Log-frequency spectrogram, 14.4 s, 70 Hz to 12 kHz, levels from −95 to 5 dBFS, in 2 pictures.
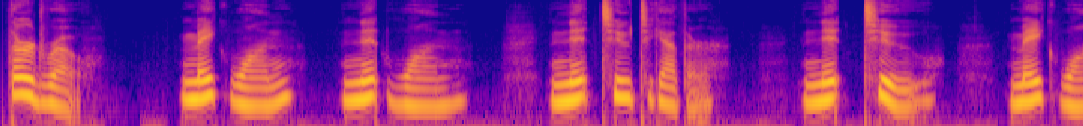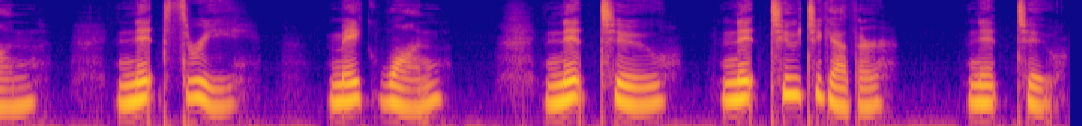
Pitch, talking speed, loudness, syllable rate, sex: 195 Hz, 95 wpm, -18 LUFS, 3.5 syllables/s, female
